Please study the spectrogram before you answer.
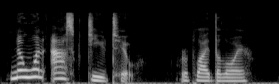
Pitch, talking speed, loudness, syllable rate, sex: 220 Hz, 170 wpm, -19 LUFS, 6.3 syllables/s, female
